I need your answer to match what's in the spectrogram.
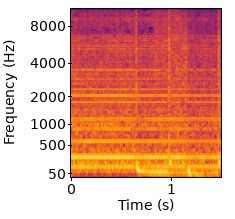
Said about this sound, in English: Wow, that was a... Those have like the bang snaps. I haven't smelled that like bang cap smell in a long time. Yeah, like the red. See, it smells like cap guns.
